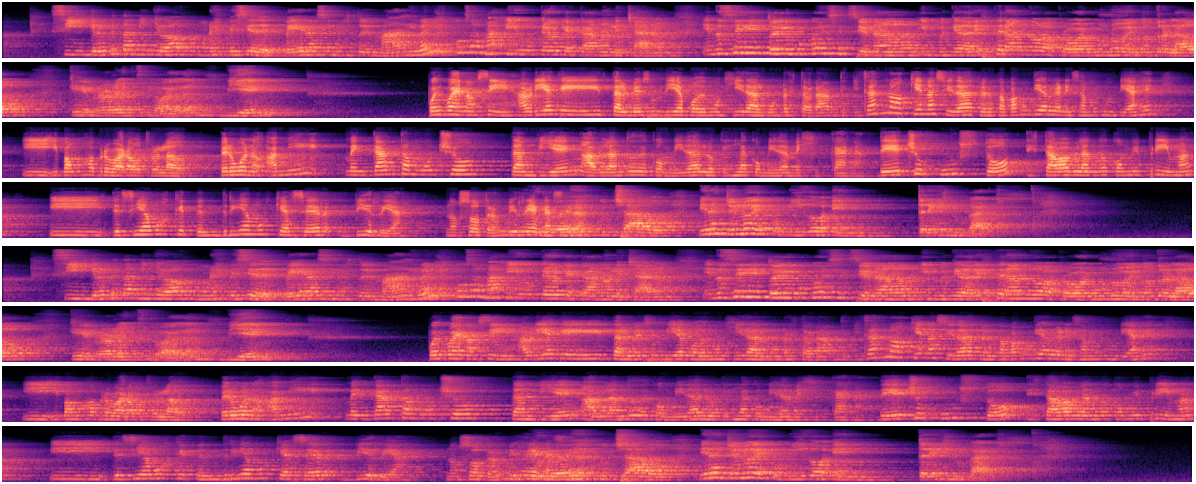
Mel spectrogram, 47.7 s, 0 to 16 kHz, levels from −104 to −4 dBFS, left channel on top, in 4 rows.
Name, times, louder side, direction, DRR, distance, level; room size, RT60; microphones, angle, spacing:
voice 1, 0.3-14.6 15.0-15.2 40.7-44.5 44.9-46.4, left 1 dB, 85° left, -2 dB, 1.1 m, -28 dB
voice 2, 16.2-20.3 20.5-23.4 24.0-25.7 26.0-27.0 27.3-28.6 28.9-35.8 36.2-39.8 40.2-41.6, left 5 dB, 45° left, 9 dB, 0.3 m, -26 dB
8.6 x 3.7 x 3.3 m, 1.4 s
head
